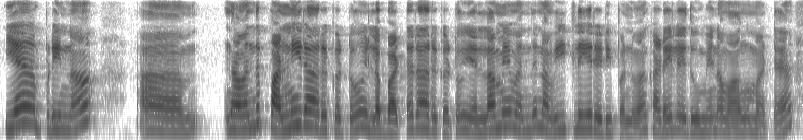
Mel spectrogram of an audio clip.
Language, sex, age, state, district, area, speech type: Tamil, female, 45-60, Tamil Nadu, Tiruvarur, rural, spontaneous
